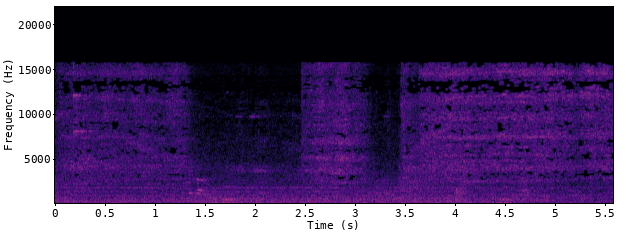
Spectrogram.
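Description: Steady workshop machinery noise, an even rumbling hiss with no clear beat, whose high part thins out briefly twice near the middle.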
